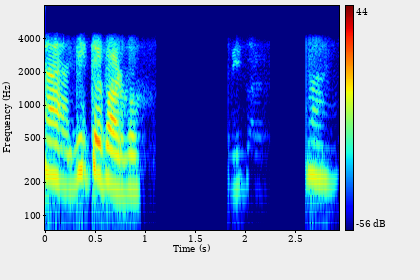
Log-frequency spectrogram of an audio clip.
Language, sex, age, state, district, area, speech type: Bengali, female, 45-60, West Bengal, Howrah, urban, conversation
